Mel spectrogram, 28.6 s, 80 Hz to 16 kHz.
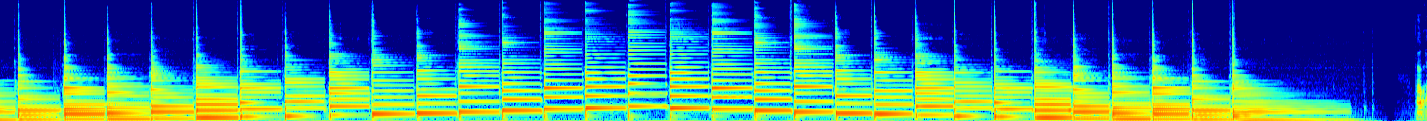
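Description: Steel-string acoustic guitar playing the G major scale, pattern 1, slowly as single picked notes: two octaves up from the low G on the sixth string and back down, a little over one note a second. It ends on the low G root, left ringing until it fades out.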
